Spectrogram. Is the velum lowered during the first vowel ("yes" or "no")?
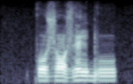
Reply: no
